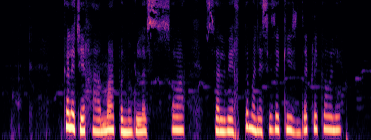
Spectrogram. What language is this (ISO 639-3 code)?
pus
